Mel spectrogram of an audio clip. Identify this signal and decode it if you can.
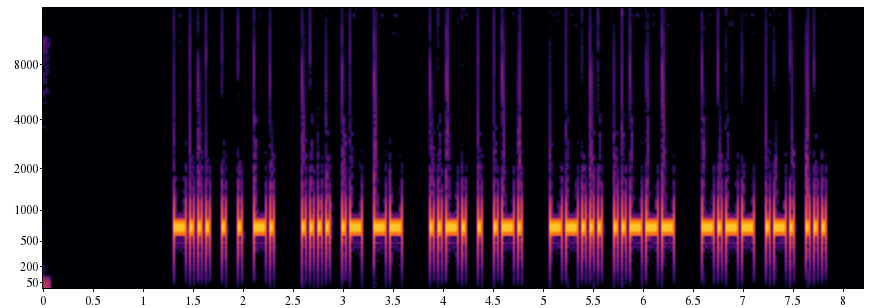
Morse code, heard as a keyed tone, about 28 wpm, 700 Hz. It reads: BEEN HAM FER 72 YRS
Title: Practice QSO - Exchange 3 - More Info - 30wpm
